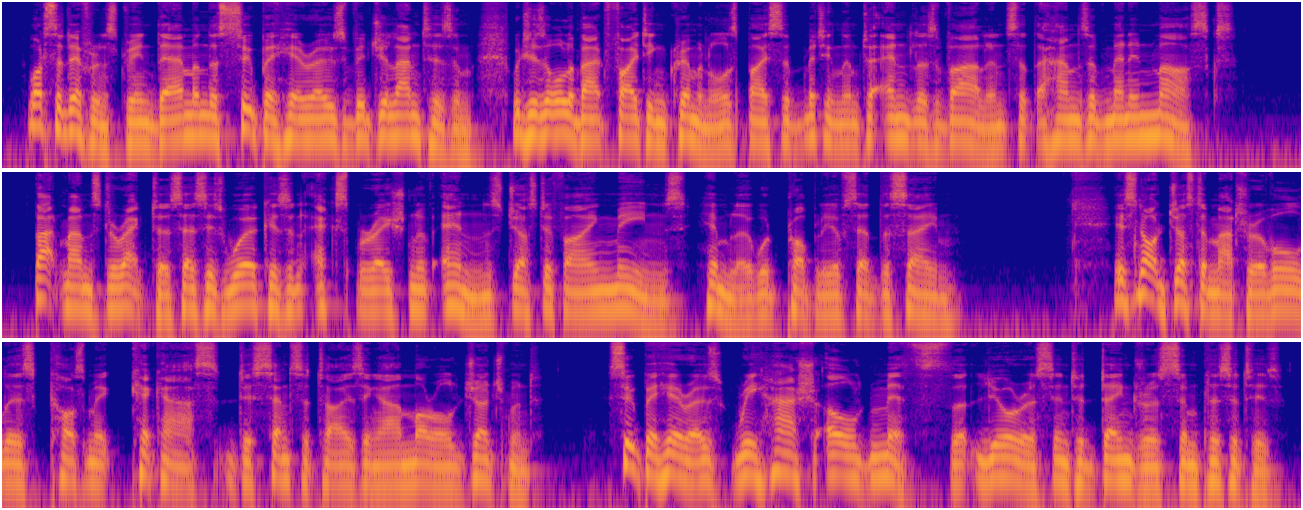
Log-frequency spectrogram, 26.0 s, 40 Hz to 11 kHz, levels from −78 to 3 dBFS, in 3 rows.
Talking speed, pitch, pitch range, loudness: 165 wpm, 100 Hz, 90-110 Hz, -20 LUFS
